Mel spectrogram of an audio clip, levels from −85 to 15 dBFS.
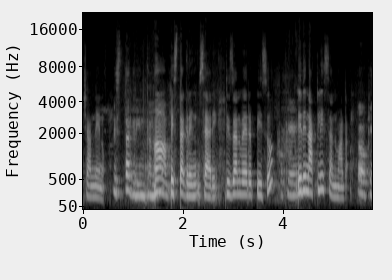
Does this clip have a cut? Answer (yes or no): yes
